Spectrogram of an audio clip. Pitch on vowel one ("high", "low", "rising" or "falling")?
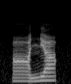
low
